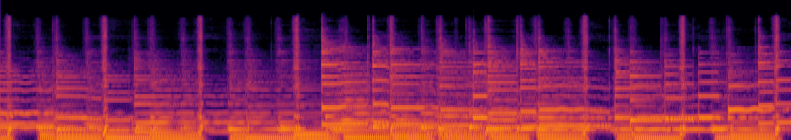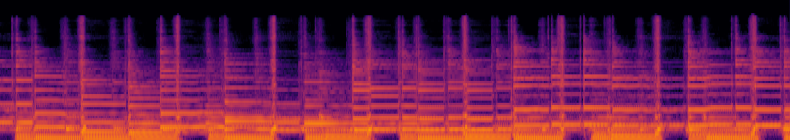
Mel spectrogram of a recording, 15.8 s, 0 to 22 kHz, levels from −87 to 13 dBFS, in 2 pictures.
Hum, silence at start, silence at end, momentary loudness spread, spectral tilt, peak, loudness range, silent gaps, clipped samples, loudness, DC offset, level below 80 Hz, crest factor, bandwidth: none; 0 s; 0 s; 4 LU; -6.5 dB/octave; -4 dBFS; 2 LU; none; under 0.1%; -18 LUFS; under 0.1%; -24 dBFS; 14 dB; 14 kHz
